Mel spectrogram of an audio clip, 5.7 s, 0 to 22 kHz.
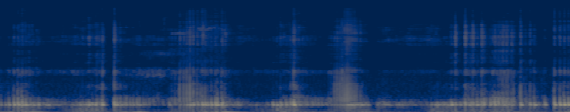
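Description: A long pink fingernail tip scratches the black round metal mesh grille of a large, hollow microphone. Rough, bursty scraping rises and falls over a steady resonant tone near 277 Hz, with bright hissy streaks and a few sharp clicks. It continues in uneven waves throughout.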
